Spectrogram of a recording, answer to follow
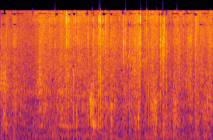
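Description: Footsteps through tall grass and brush, with stems and leaves swishing and crackling against legs and gear, in an uneven walking rhythm.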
